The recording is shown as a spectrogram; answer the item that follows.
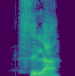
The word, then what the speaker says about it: sila: The next word is sila. Sila. Sila. Sila is spelled as S-I-L-A.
